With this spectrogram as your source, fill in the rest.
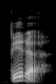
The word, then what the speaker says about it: bit of: vowels phonetically a little bitta bitta the t in bit is between vowels so it changes to a fast d2 a little bit of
